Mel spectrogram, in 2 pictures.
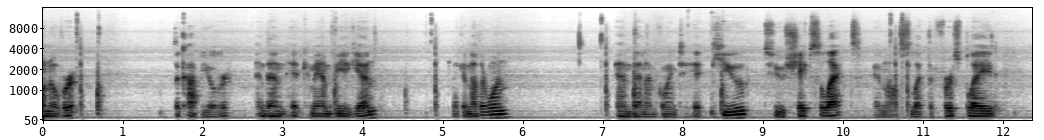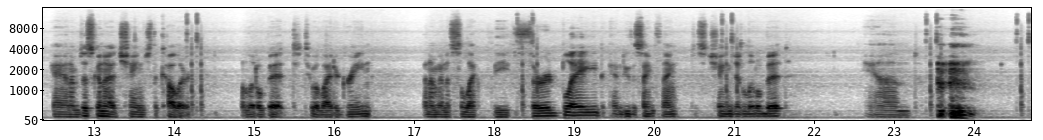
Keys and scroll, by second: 3.5 super+v, 8.3 shift+q.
